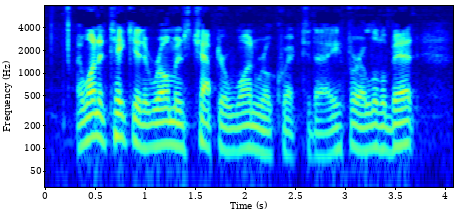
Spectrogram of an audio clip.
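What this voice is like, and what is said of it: Voice affected by illness. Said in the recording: “I apologize for my voice. Got whatever this is. It's pretty much going around the country for everybody”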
